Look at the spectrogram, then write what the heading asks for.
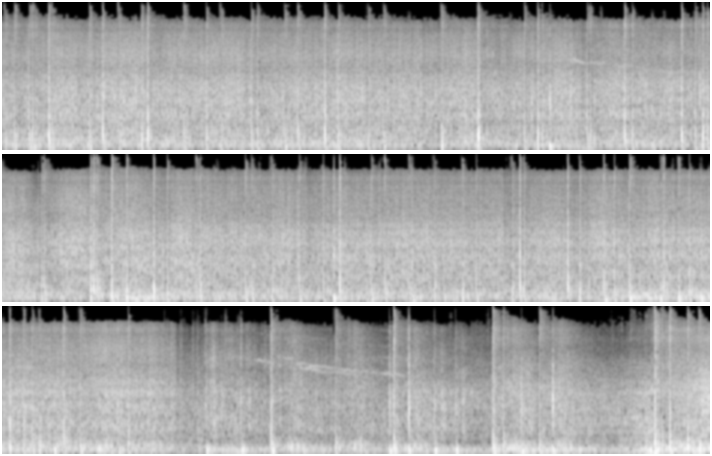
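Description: Fireworks display: aerial shells bursting into dense, rapid crackling, which thins out after about twenty seconds, then a louder, deeper burst near the end.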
